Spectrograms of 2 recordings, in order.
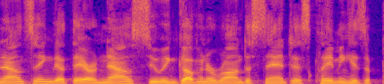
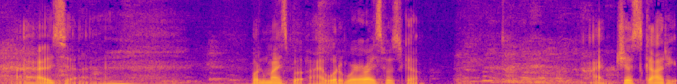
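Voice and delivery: put-on flustered, lost whisper with restarts; 7 semitones lower, 8 dB quieter than usual. Acting out being told there is no reservation: acting flustered. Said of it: "looks like he just found out that they're really sorry".

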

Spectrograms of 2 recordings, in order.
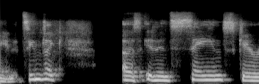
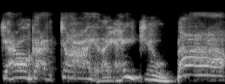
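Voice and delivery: mock aggressive ranting, high, swooping scream; 9 semitones higher than usual. Describing a stranger at an intersection, imitating someone screaming. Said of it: "just screaming like".

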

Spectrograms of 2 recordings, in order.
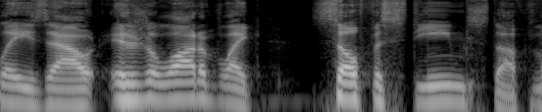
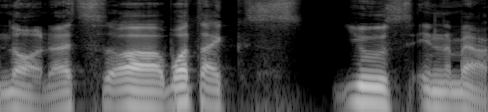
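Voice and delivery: put-on heavy German accent, lower pitch; 4 semitones lower than usual. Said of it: "he had a very heavy accent".

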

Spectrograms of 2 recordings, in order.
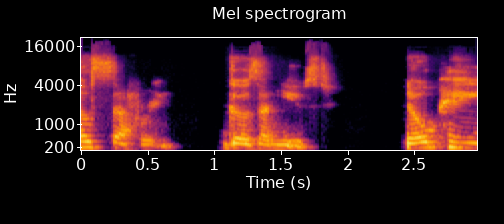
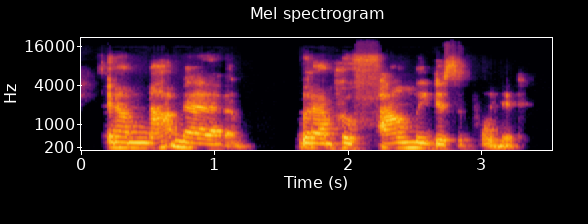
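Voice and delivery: usual speaking voice

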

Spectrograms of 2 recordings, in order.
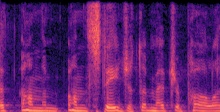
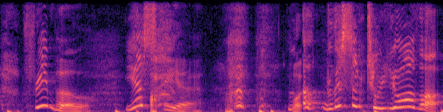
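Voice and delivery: put-on very high, swooping old-movie leading lady voice; 10 semitones higher than usual. Recalling how these women talked to each other, speaker imitates them in old-movie lady voice. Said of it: "they talked like the women in the movies do. They talked like this".

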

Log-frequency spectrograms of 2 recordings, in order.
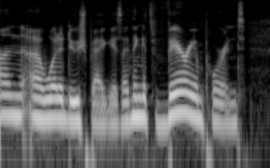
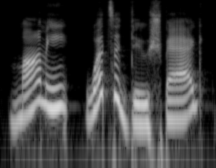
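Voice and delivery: mock very loud child voice. Mother retelling her son's question in a parking lot, imitating son asking very loudly. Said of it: "my son asks me very loudly".

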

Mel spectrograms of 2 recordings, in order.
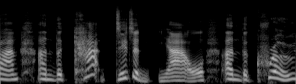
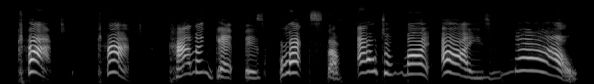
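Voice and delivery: very high, shrill, screeching witch voice; 12 semitones higher than usual. Reading a story aloud, Baba Yaga screeching at her cat. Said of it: "Baba Yaga was still screeching".

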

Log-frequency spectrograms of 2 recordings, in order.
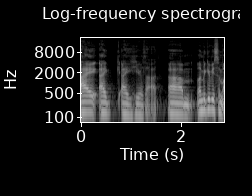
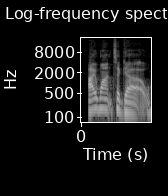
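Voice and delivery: ordinary talk, nothing marked

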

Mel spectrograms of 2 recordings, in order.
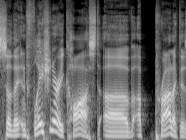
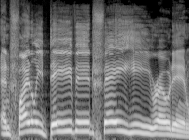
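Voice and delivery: very slow, drawn-out, pitched-up delivery; 8 semitones higher than usual. Introducing the last listener letter that was written in: said very slowly. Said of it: "Why did I say it so slowly?".

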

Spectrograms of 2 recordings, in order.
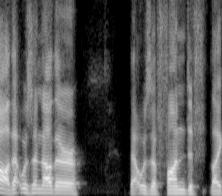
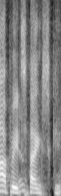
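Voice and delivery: exaggerated Irish accent, high and loud; 6 semitones higher, 7 dB louder than usual. Co-host repeats the holiday greeting in a stereotypical irish accent. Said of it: "sounds like something somebody with a stereotypically Irish accent would".

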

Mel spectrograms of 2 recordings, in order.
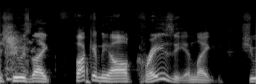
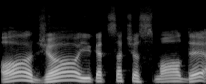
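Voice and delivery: bad, failed French Canadian accent. Retelling a stripper's words: bad French Canadian accent.

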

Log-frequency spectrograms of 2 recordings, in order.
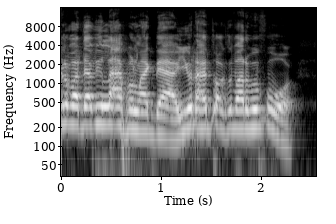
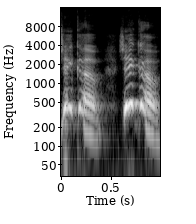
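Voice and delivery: mock cute, giddy flirting, drawn out, high and sweet. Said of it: "That's y'all being cute and giddy".

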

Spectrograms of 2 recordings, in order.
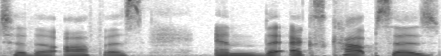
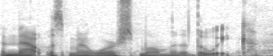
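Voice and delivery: normal talking voice

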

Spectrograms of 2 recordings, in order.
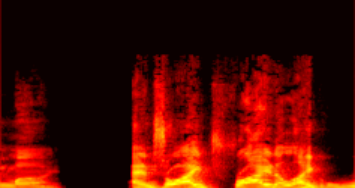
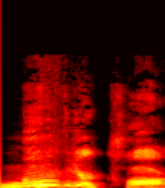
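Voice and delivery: mock raised, high-pitched repeated shout; 8 semitones higher, 4 dB louder than usual. Retelling shouting a second time at a woman in the shower: retelling a shout. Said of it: "so I shout again".

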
